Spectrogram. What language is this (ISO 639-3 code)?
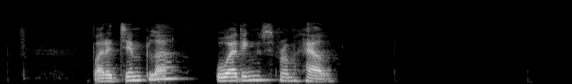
cat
